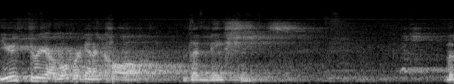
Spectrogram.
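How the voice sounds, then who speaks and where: A man talks at a fairly slow pace and medium pitch with lively intonation. Background noise is noticeable. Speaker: priest. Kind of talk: church homily. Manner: casual, playful.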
